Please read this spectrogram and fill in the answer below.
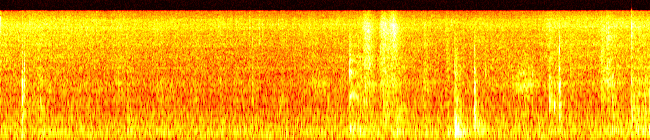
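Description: Ground chuck in a frying pan giving a low, steady sizzle as it starts to cook, with a few short clicks and rattles as seasoning is shaken over it.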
